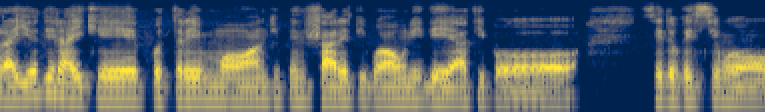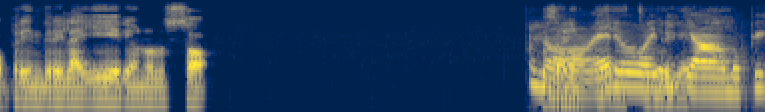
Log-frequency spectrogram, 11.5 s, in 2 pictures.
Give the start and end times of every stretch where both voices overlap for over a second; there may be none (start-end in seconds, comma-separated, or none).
9.8-11.0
